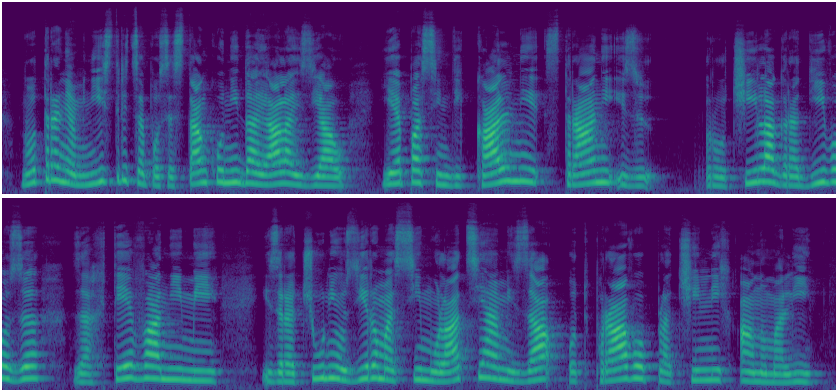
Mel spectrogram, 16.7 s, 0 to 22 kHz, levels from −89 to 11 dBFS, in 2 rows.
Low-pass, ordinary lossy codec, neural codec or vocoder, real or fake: 19.8 kHz; none; none; real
